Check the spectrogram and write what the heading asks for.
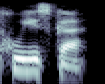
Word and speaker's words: Хуэска: И вот ЕБП, только вошедший в гармонию с миром, оказался в испанской жопе мира под названием Хуэска. Нет, тупые испанцы не произносили первую букву, но ЕБП умел читать и на зрение не жаловался. Он ясно видел название городка, Хуэска, значит Хуэска, как звучит, так и пахнет.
